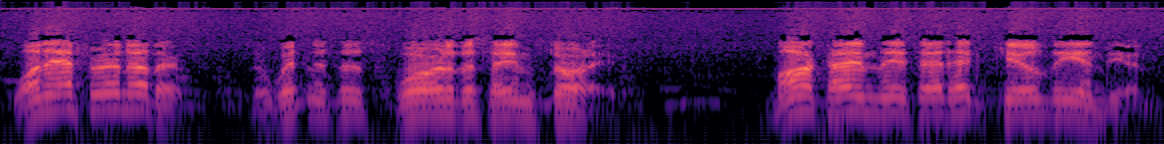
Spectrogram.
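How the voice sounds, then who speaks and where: An actor narrating a western adventure in an earnest, dramatic old-time radio style. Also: male voice, a little high, big pitch swings, normal speed, fairly bright tone, soft background music, rough recording.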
